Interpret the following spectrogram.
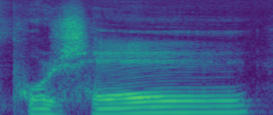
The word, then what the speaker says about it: Porsche: And for the Carrera modern GT, I'm driving my Porsche Porsche and RSR and it is Porsche. Not like the Aussies mispronounced it, but I saw that Bo was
